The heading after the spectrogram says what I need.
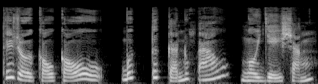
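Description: A woman narrating a story in a steady, plain reading voice. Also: mid-range voice, fairly quick, no room sound, clean studio sound.

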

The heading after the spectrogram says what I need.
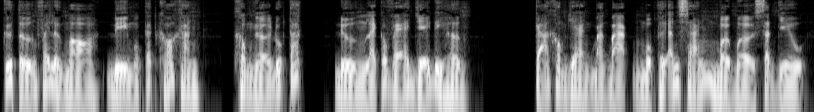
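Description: A man narrating a story in a calm, measured, descriptive reading. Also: deep voice, no room sound, studio quality.

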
